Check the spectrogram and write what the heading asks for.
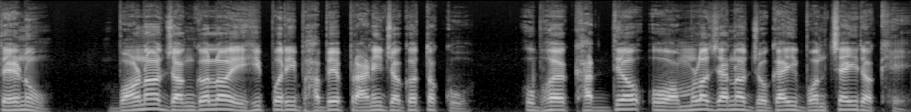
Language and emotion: Odia, neutral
